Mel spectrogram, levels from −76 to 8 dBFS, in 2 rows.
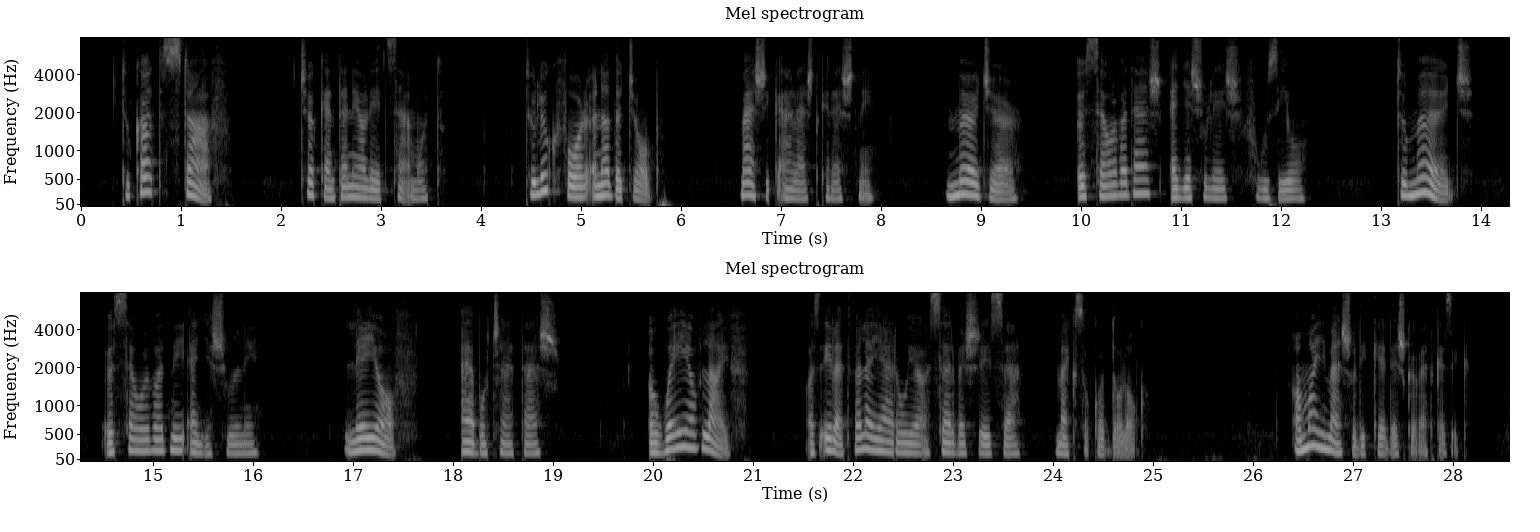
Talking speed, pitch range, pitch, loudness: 85 wpm, 155-210 Hz, 170 Hz, -33 LUFS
